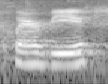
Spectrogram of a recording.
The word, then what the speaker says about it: Clare V.: The next thing is this tote bag from, I think it's, the brand's pronounced like Clare V.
